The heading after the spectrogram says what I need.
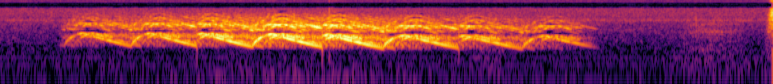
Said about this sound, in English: Think about an ambulance driving along past you.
